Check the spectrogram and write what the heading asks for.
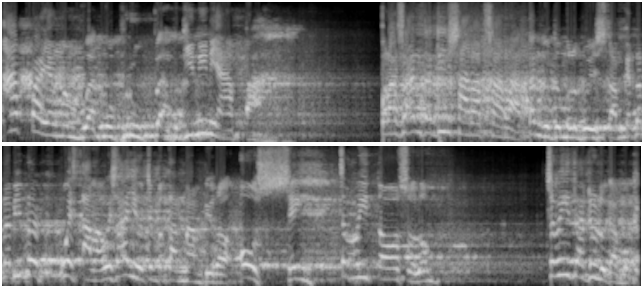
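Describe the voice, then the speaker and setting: A male preacher, telling a story in a sermon and acting out its dialogue with sudden shouted outbursts. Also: extremely high pitch, animated, fairly quick, crowd noise. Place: large mosque hall. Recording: echoey mosque hall with long reverb.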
